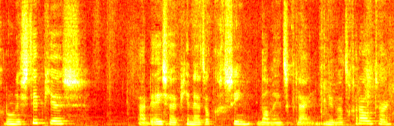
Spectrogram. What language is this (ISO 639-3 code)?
nld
